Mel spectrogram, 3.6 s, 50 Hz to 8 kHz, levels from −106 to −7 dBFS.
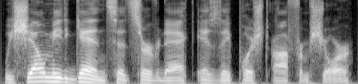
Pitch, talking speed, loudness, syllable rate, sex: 100 Hz, 200 wpm, -17 LUFS, 4.6 syllables/s, male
